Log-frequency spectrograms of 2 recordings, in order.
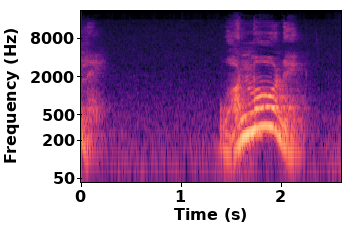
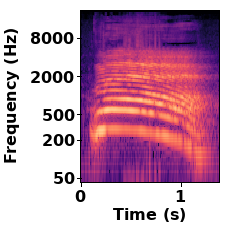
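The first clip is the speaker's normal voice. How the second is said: loud, higher; loud triumphant cow; 9 semitones higher, 8 dB louder than usual. Acted. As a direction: declare it triumphantly. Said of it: "said one of the cows, nodding".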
